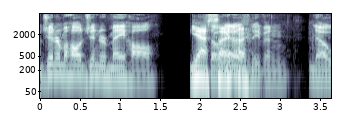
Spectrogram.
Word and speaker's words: Mahal: like oh thank you finally may Hall that's how you really pronounce yeah that's how you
